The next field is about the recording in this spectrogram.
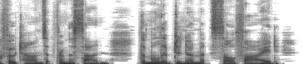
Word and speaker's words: molybdenum: molybdenum sulfide, copper, and iron oxide. I always used to pronounce molybdenum molybendum. So I always still have a little bit of trouble saying that.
